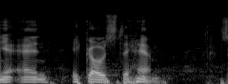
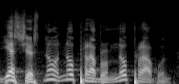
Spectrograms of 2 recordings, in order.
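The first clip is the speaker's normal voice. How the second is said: quick, high, eager yes-yes; mock the owner's keen reassurance; a touch of a keen motel owner; 3 semitones higher than usual. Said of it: "owner eagerly agreeing".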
